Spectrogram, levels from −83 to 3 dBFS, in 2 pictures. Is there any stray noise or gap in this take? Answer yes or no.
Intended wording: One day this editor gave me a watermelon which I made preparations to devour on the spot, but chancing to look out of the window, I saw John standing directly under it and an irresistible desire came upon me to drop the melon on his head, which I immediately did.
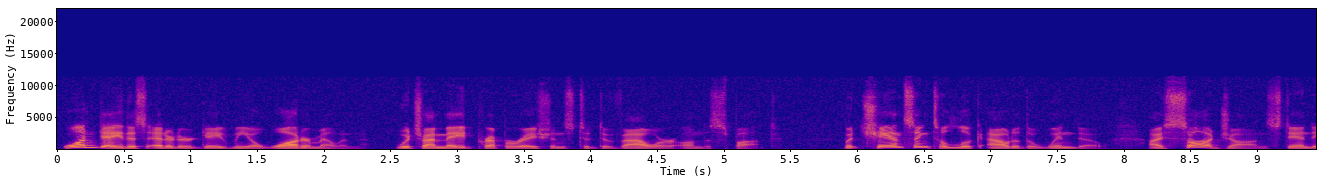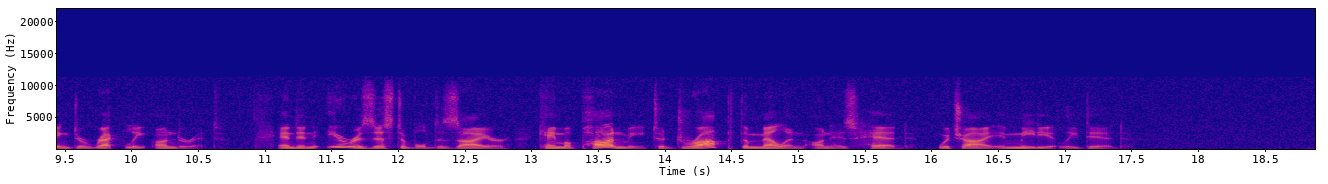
no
